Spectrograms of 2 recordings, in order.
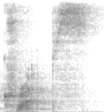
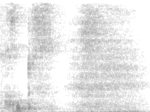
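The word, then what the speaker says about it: Krups: Euh moi avant je prononçais ça Craps. C'est Croups, ça se prononce Croups.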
